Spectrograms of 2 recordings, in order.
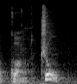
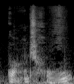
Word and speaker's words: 广重: 呃，首先来说说它名字的读音啊，很多人都把广重呢读作广重，啊，我其实原来也是这么读的，歌川广重，但是在东京看展览的时候啊，中文语音导览把他的名字读作广重啊，就是重庆的重，我想也许人家是经过精心考证的吧，啊，认为这个读法更可靠吧，所以从那以后我也都把它念成重，呃，因为要做这期节目呢，我想再严谨一点，我就搜索了一下。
